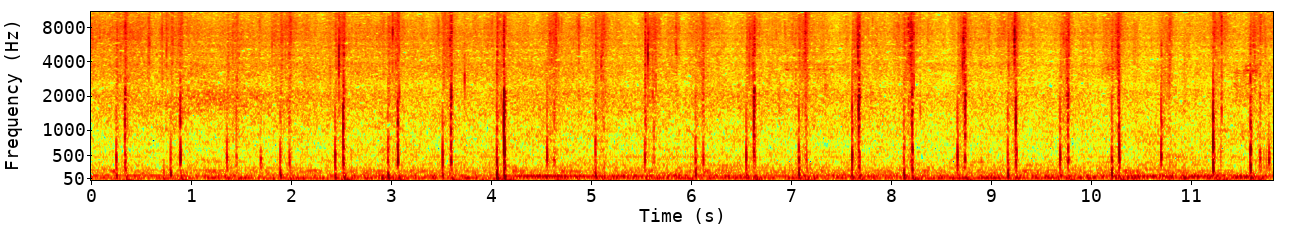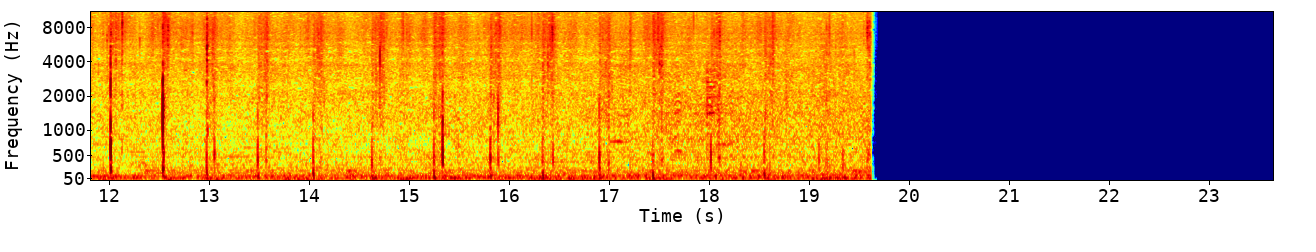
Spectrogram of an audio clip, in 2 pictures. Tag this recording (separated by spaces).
foot-steps field-recording outside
